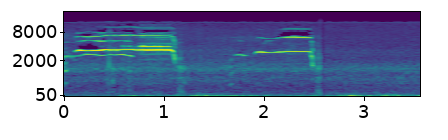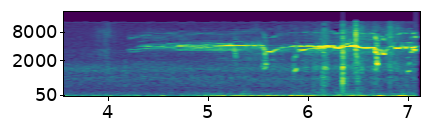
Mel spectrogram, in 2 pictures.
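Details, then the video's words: Bald eagle young at a North East Florida nest during a food delivery: a few high whistled squeals, then a run of overlapping thin wavering calls building louder toward the end, over faint rumble. "Food delivery for fluffy Juveniles on the North East Florida Eagle Livestream"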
